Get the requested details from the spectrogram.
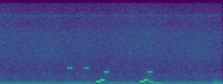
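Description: Short electronic beeps chime in quick succession.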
